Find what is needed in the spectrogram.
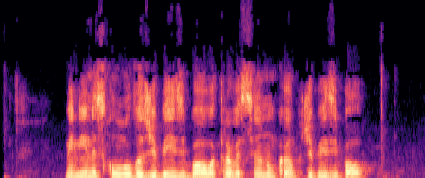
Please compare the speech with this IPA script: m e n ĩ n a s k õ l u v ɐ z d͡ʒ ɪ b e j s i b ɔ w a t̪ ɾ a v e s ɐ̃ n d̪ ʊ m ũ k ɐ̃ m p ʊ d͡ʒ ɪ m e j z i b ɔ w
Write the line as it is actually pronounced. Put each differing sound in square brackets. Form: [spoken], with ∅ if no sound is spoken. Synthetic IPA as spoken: m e n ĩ n [ɐ] s k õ l u v ɐ z d͡ʒ ɪ b e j [z] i b ɔ w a t̪ ɾ a v e s ɐ̃ n d̪ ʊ [∅] ũ k ɐ̃ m p ʊ d͡ʒ ɪ [b] e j z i b ɔ w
